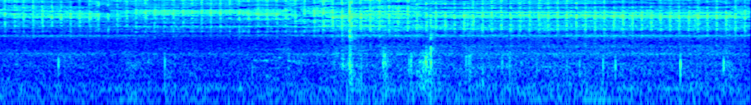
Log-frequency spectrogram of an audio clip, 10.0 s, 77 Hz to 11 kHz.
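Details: HP Pavilion 15 laptop stripped to bare-minimum motherboard attachments: thin, high-pitched electronic screech with a fast chirping pulse, about four a second, that persists.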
